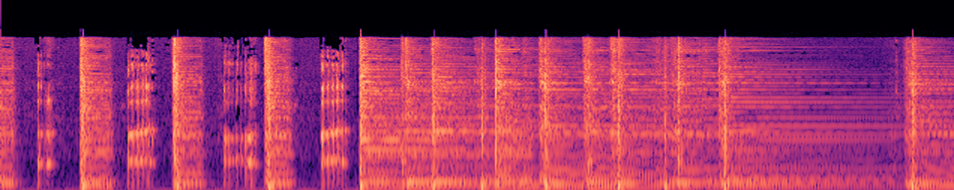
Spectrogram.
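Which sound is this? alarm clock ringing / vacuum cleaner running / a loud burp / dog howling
a loud burp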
